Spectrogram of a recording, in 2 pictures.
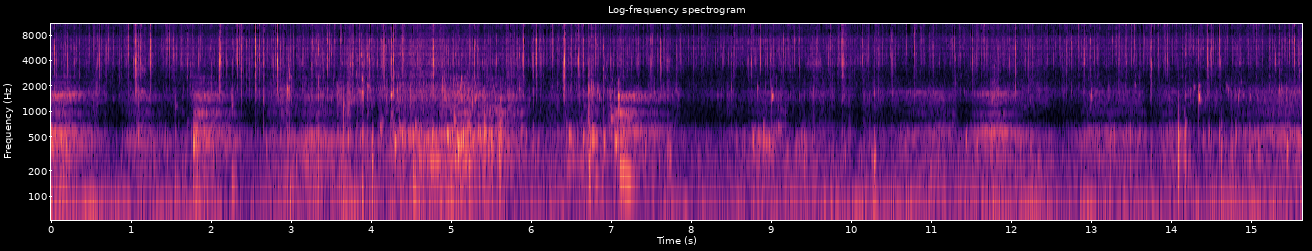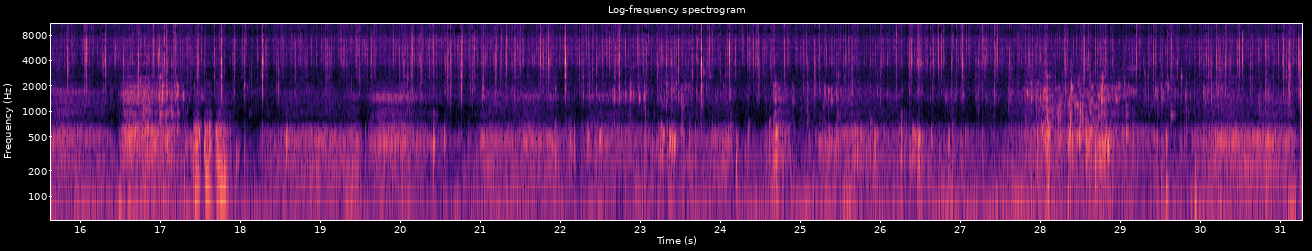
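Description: Water sloshing and gurgling around an underwater camera riding just below the surface. It comes in irregular low surges with scattered small clicks and splashes.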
